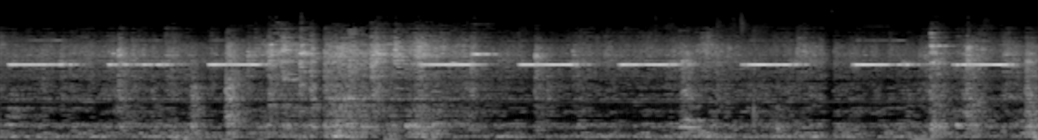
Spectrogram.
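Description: A smoke alarm beeps in a steady repeating pattern of shrill, high-pitched tones, sounding clearly over a loud, busy background of rushing, rumbling noise, set off by a fire with heavy smoke and flames.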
